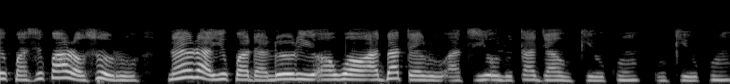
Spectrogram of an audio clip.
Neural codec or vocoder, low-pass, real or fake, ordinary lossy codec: none; 5.4 kHz; real; Opus, 64 kbps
